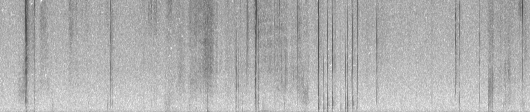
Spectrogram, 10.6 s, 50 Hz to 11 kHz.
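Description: Long nails tap and scratch the silver aluminum back of an iPad 8th generation (2020), a thin, solid tablet held up and turned in the hands. Quiet, sharp, bright clicks and short scratches are scattered over a low, steady rumble, each tick dying away almost instantly.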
